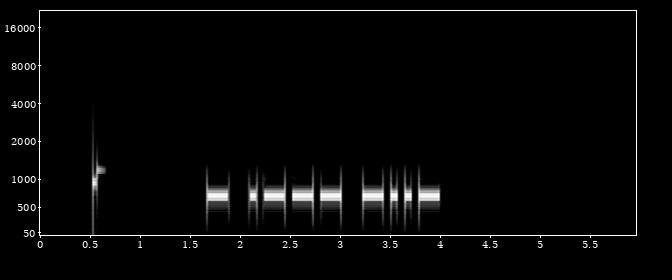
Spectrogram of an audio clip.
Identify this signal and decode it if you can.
Morse code, heard as a keyed tone, about 17 wpm, 700 Hz. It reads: TJX
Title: USA Call Sign Postfixes - 3 Letters 17wpm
